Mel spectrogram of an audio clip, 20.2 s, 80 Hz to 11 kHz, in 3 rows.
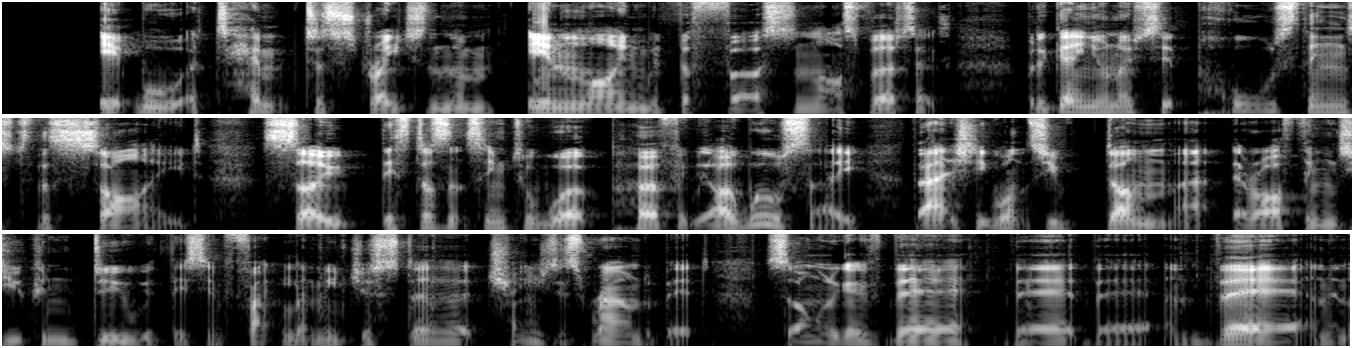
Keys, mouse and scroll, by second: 10.8 click, 12.3-13.6 scroll up 2, 13.6-13.9 scroll up 1, 14.1-14.6 scroll down 2, 15.0 ctrl+z, 15.5 ctrl+z, 17.1 click, 18.3 shift+click, 18.7 click, 19.3 shift+click.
